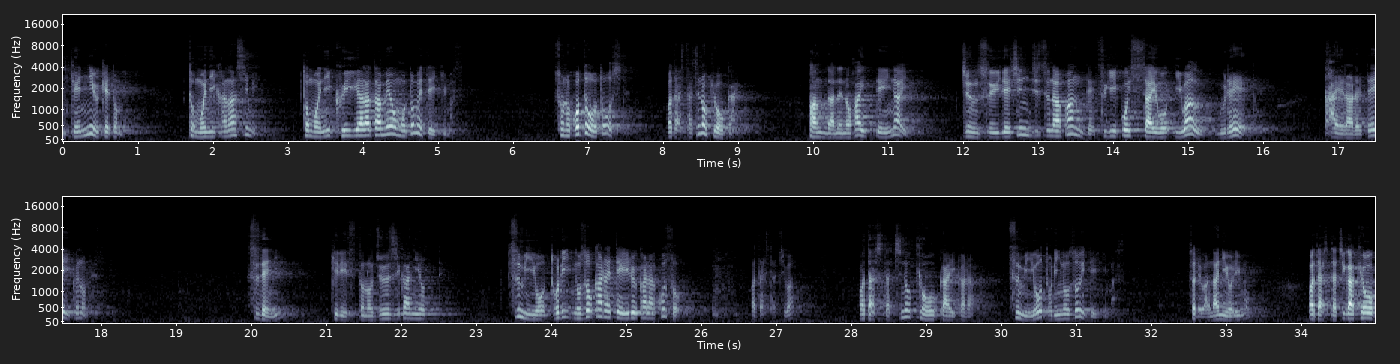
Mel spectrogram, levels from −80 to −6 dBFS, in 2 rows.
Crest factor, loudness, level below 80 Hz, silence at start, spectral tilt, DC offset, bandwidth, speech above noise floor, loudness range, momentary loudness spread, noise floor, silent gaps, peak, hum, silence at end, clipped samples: 28 dB; -27 LUFS; -74 dBFS; 0 s; -5.5 dB/octave; under 0.1%; 11 kHz; 41 dB; 10 LU; 19 LU; -68 dBFS; none; 0 dBFS; none; 0 s; under 0.1%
